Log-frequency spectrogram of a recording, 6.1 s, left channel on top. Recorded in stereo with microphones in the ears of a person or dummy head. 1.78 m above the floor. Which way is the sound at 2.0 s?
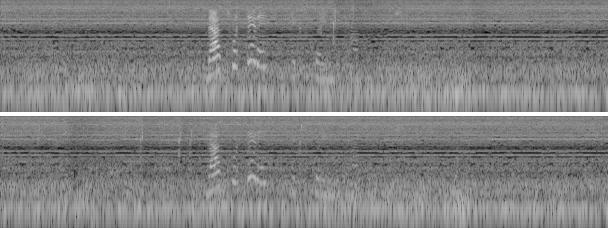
35° left (ahead or behind).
